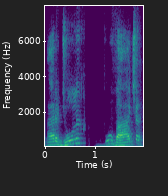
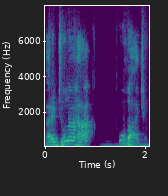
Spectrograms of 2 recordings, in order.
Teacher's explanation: Visarga cai significa que ela é elidida. Ela some. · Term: Elisão da visarga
